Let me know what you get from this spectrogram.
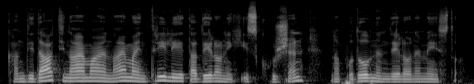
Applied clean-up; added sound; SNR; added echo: none; none; none; none.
